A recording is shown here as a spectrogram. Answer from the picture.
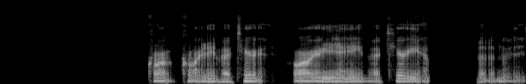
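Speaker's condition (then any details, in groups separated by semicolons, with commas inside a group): Multiple system atrophy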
